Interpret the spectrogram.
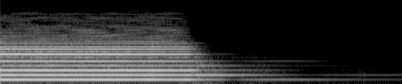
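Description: Nothing technically wrong turns up in this short recording of sounds, so there's nothing to flag here.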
